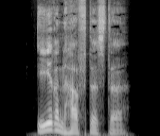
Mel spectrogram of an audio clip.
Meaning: inflection of ehrenhaft: 1. strong/mixed nominative/accusative feminine singular superlative degree 2. strong nominative/accusative plural superlative degree
- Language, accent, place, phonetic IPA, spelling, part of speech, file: German, Germany, Berlin, [ˈeːʁənhaftəstə], ehrenhafteste, adjective, De-ehrenhafteste.ogg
